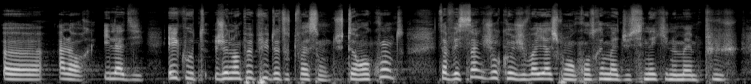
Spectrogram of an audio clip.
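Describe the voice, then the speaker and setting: An unprepared translator in an audio drama, played by a woman. The voice is fairly high and earnest, halting as it recites, with a hall-like reverb. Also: steady tone, natural voice. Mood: hesitant, earnest. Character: hesitant bystander drafted as translator.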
